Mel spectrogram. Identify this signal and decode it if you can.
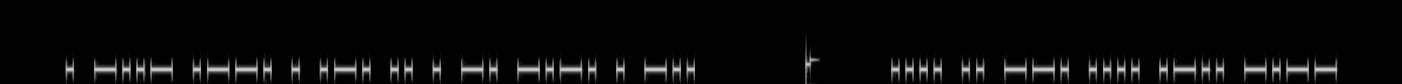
Morse code, heard as a keyed tone, about 17 wpm, 700 Hz. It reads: EXPERIENCED HIGHLY
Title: Sentences from Top 1100 Words - New Word Drill - 17wpm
